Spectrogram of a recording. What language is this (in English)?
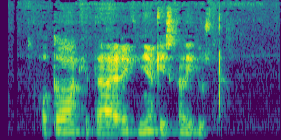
Basque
